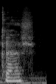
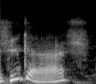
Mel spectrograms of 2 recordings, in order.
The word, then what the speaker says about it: Zcash: Is that cash? No, don't say it like that. You had to call it Zcash.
